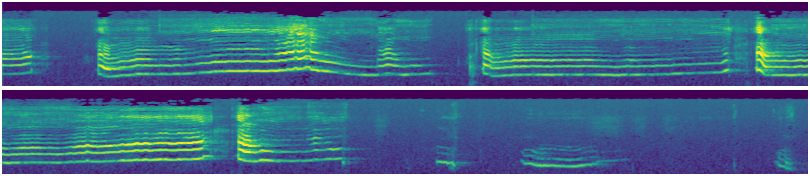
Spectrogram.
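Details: Female Jack Russell Terrier 'singing' to be let up onto her owner's lap: four long, rich, howl-like whines of two to three seconds each that swell and bend up and down, then fading into short, broken yips and whimpers.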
